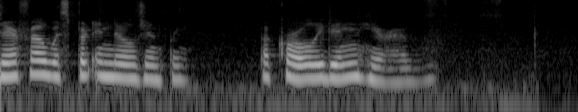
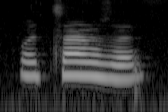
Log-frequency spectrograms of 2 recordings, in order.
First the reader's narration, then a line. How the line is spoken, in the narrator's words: Crowley slurred, spitting feathers from his mouth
